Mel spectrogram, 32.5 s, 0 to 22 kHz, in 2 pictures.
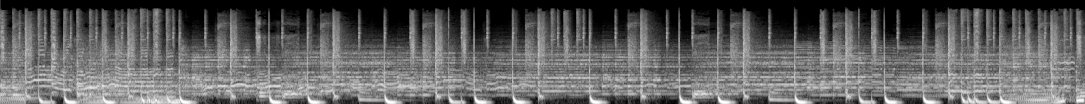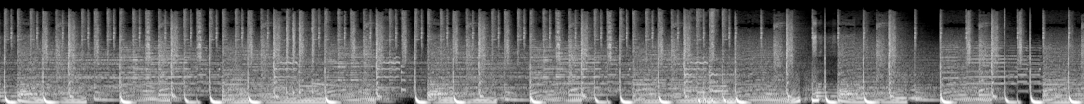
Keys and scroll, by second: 6.3 ], 6.6 ], 10.9 ctrl+alt+z, 11.1 ctrl+alt+z, 11.3 ctrl+alt+z, 11.5 ctrl+alt+z, 29.0 alt+space, 30.2-30.7 typing.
